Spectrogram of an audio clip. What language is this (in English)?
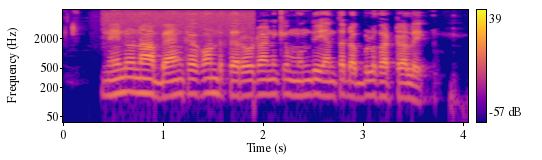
Telugu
